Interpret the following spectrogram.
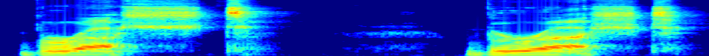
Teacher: el ed en el tiempo pasado va a sonar como un d o un t. Esto suena como t.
